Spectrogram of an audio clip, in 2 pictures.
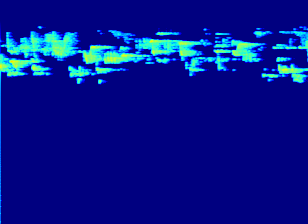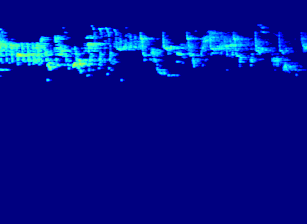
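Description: Small birds chirping and twittering in a dense, unbroken run of quick high notes, thinning slightly toward the end.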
